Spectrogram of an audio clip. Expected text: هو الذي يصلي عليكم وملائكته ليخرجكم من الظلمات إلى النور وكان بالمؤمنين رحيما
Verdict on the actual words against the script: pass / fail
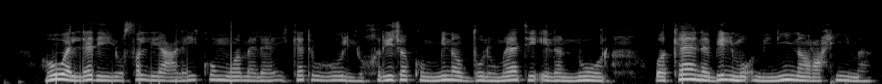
pass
